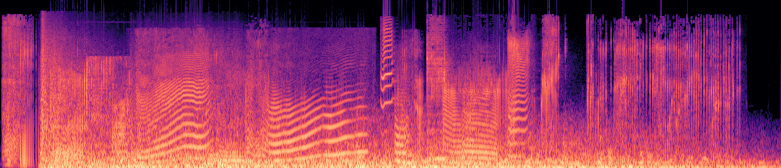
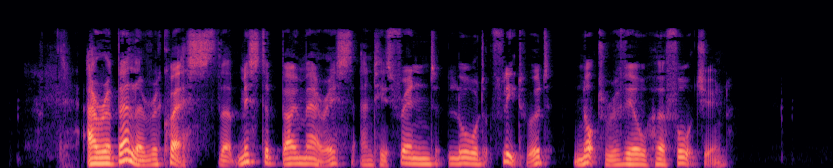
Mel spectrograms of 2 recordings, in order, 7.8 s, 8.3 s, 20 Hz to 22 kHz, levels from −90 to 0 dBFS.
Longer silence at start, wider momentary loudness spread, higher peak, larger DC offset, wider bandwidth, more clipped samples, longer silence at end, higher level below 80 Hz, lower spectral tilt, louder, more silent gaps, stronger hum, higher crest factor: second, 0.05 s vs 0.6 s; second, 7 LU vs 14 LU; about the same, 0 dBFS vs -2 dBFS; neither; first, 15.5 kHz vs 11.5 kHz; first, 0.7% vs under 0.1%; second, 0 s vs 1.05 s; first, -12 dBFS vs -58 dBFS; about the same, -5.5 dB/octave vs -6.5 dB/octave; first, -11 LUFS vs -22 LUFS; neither; neither; second, 10 dB vs 22 dB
